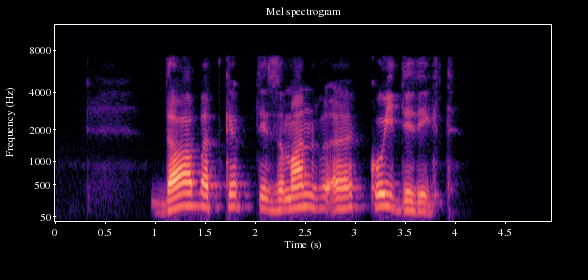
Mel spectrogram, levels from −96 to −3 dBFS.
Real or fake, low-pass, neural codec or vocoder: fake; 7.2 kHz; codec, 16 kHz, 8 kbps, FunCodec, trained on Chinese and English, 25 frames a second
